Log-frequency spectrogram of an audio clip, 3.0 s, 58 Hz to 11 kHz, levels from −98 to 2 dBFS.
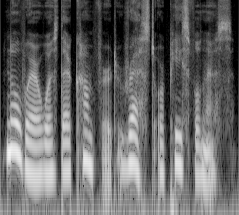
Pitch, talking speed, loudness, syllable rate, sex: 185 Hz, 140 wpm, -18 LUFS, 5.0 syllables/s, female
